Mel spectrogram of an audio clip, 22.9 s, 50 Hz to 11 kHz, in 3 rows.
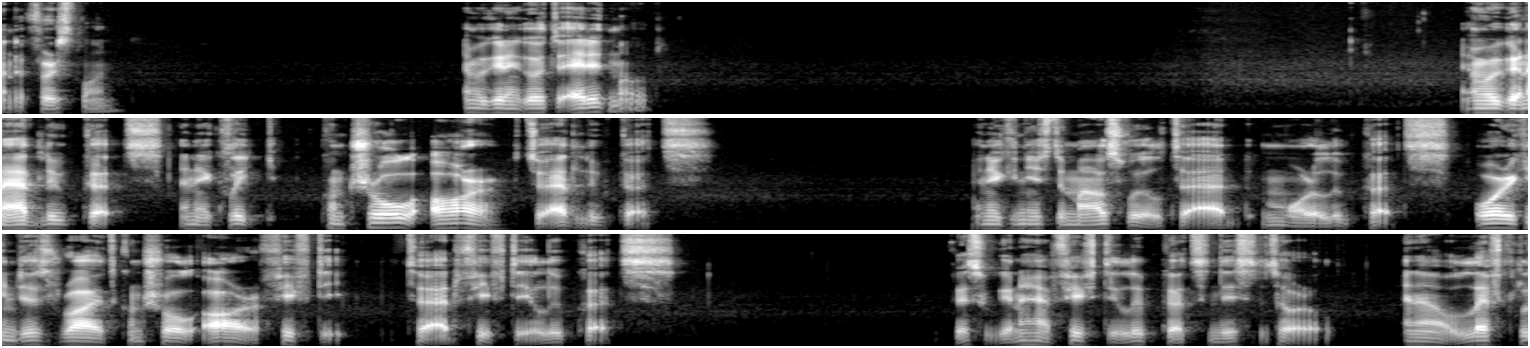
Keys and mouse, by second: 0.7 middle click, 2.8-4.6 drag, 9.7 ctrl+r.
